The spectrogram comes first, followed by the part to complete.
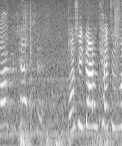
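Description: A child's high-pitched voice calling out without clear words, briefly at the start and again through the second half.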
